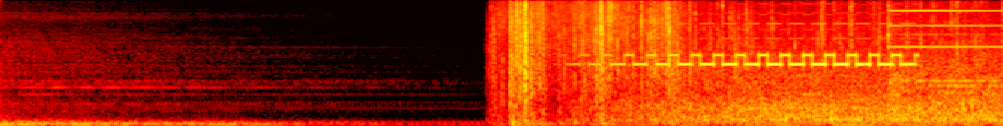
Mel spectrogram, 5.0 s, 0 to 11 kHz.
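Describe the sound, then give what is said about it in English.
A low, quiet hum gives way to a sudden burst of noise, then Joe Tsai's phone rings with a rapid, high-pitched warbling trill that holds steady for about two seconds over a busy background, in the Hong Kong offices of Investor AB in 1999. “Within the sleek Hong Kong offices of Investor AB, Joe Tsai's phone buzzed.”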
